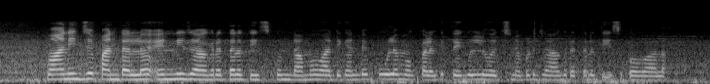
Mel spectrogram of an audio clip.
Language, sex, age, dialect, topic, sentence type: Telugu, female, 25-30, Central/Coastal, agriculture, statement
